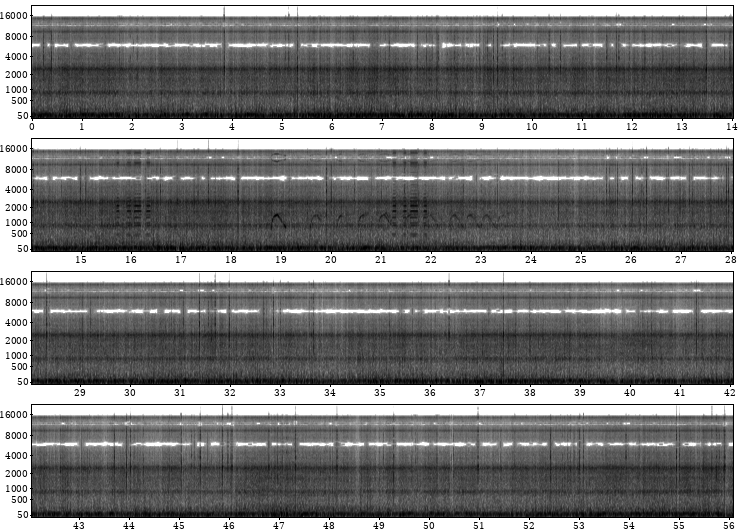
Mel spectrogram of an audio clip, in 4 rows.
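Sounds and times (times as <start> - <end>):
motorcycle engine rumble: 0.0 - 56.0.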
